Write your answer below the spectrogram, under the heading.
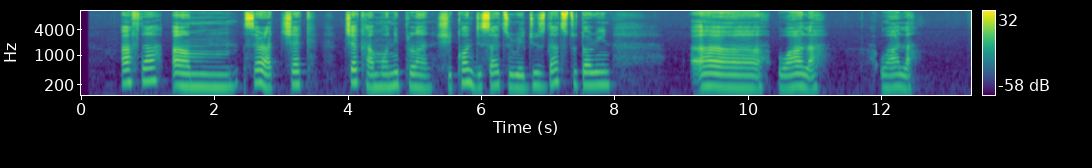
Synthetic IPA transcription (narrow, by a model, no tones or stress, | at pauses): aftaam | sɛɹat͡ʃɛk | t͡ʃɛkhamɔ̃nĩpʰlãnʃikʰãndisaɪd̚tuɹedjus̬dattutɔɹĩn | waa | wala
